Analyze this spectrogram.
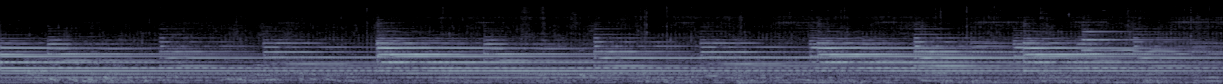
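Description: Bells ringing a slow run of different notes, each strike ringing on and overlapping the next, with louder strikes about four and eight seconds in.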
